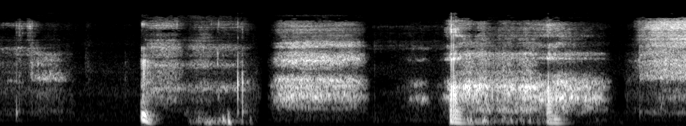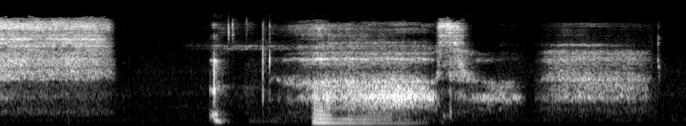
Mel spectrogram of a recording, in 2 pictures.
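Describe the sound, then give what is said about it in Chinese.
A voice imitates a cat's purr in several rasping, breathy bursts, interspersed with airy whispered breaths and short pauses, fairly loud and intimate. “这个呼噜的声音有点太大了”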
